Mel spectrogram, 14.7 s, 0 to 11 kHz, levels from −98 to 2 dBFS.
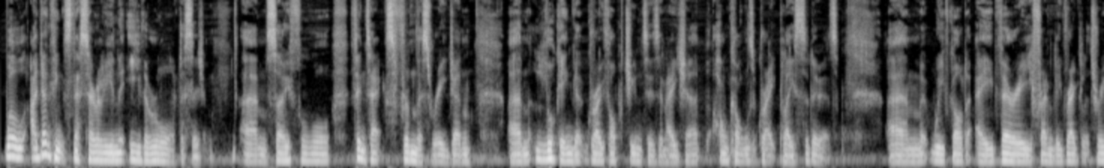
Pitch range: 90-105 Hz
